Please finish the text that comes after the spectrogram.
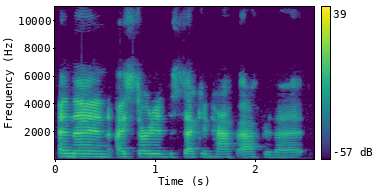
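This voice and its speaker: Bright-voiced woman chatting on a panel. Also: medium pitch, flat delivery, normal speed, no room sound, poor audio. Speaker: voice actor on a commentary panel. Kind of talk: casual chat.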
